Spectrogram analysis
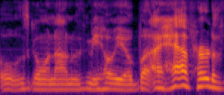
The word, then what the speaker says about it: miHoYo: So this is a free-to-play action role-playing game made by, how do you pronounce this developer? MiHoYo. MiHoYo.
